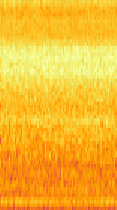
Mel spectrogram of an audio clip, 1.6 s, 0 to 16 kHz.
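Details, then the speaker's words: Vehicle that wouldn't start or idle and died after a day parked, with low battery and no aircon cooling, after repair: steady even idle, constant low hum, no misses or knocks; charging 14.5 V, normal idle. "So so far andar na siya."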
